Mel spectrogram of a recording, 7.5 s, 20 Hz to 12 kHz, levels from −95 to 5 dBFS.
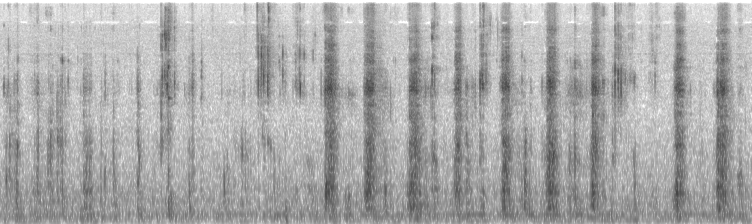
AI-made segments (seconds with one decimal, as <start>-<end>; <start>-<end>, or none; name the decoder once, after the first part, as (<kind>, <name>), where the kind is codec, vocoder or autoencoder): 0.9-3.4 (vocoder, BigVGAN v2); 6.5-7.0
